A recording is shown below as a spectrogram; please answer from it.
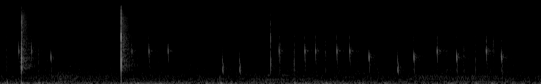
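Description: Long nails tap quickly on the glass touchscreen of a small handheld smartphone. Two sharp, bright clicks open the clip, followed by a steady run of lighter, quiet ticks with no ring.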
